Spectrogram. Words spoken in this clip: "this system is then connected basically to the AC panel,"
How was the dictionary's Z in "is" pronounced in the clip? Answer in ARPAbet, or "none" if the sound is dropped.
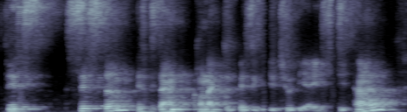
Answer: Z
